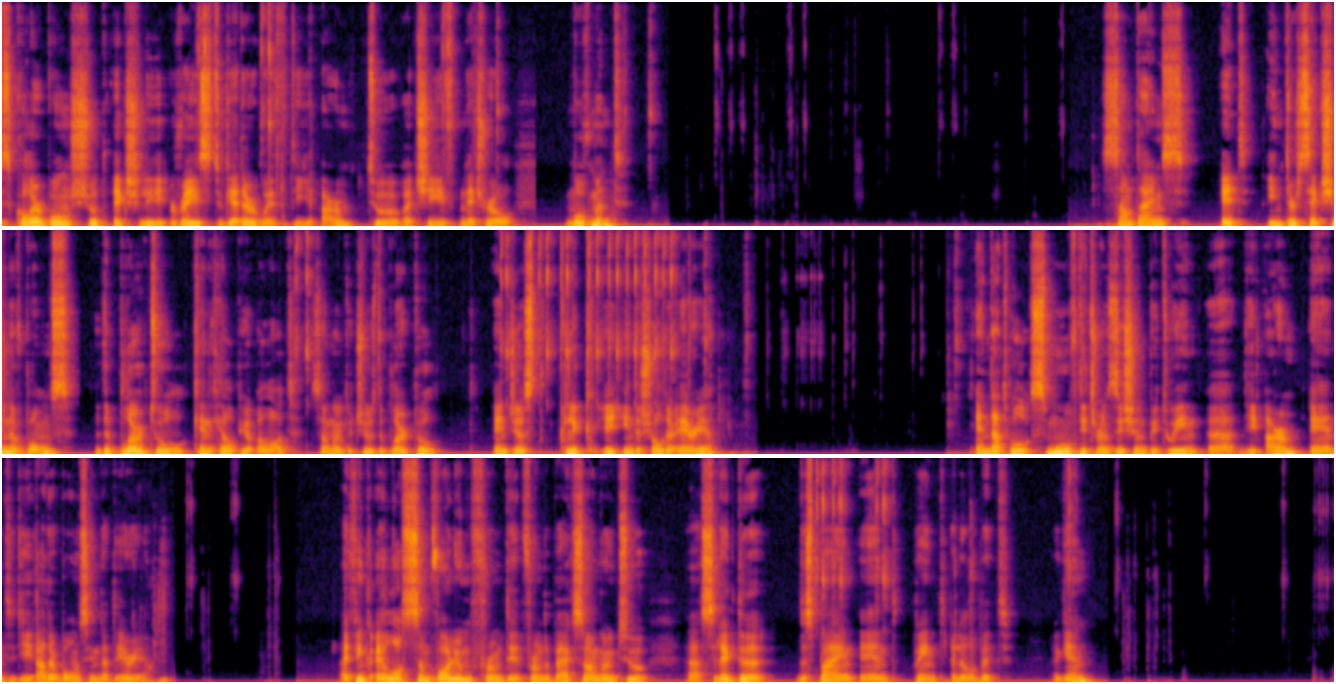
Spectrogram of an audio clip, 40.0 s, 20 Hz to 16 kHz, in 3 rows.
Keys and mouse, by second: 0.1 r, 2.6 ctrl+click, 3.0 r, 4.7 middle click, 6.3 middle click, 7.2 click, 7.5 ctrl+z, 7.6 ctrl+z, 8.0 click, 8.5 click, 9.5 click, 9.6 middle click, 10.6 click, 17.0 middle click, 18.3 click, 18.7 click, 18.9 click, 19.2 click, 19.4 click, 19.6 click, 19.8 click, 20.0 click, 20.2 middle click, 20.5 z, 20.8 middle click, 21.1 click, 21.3 click, 21.4 click, 21.4 click, 21.6 middle click, 21.8 middle click, 22.4 middle click, 22.8 middle click, 28.0 z, 28.9 click, 29.3 ctrl+z, 34.8 click, 35.0 click, 35.4 click, 36.2 ctrl+z, 37.4 click, 37.9 ctrl+z, 38.1 ctrl+z, 38.7 click, 39.8 click, 39.8 click, 39.9 click.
